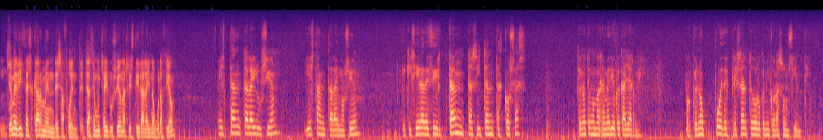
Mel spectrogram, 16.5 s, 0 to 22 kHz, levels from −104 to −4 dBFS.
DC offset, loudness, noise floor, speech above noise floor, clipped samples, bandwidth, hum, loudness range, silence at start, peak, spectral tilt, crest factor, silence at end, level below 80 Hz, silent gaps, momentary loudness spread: under 0.1%; -18 LUFS; -40 dBFS; 22 dB; under 0.1%; 12.5 kHz; none; 4 LU; 0 s; -2 dBFS; -5.5 dB/octave; 18 dB; 0 s; -42 dBFS; none; 21 LU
